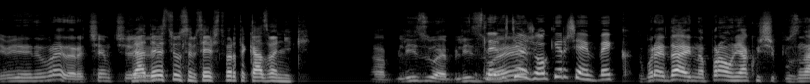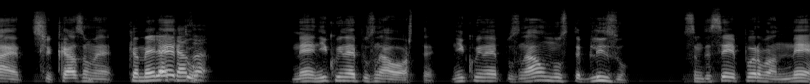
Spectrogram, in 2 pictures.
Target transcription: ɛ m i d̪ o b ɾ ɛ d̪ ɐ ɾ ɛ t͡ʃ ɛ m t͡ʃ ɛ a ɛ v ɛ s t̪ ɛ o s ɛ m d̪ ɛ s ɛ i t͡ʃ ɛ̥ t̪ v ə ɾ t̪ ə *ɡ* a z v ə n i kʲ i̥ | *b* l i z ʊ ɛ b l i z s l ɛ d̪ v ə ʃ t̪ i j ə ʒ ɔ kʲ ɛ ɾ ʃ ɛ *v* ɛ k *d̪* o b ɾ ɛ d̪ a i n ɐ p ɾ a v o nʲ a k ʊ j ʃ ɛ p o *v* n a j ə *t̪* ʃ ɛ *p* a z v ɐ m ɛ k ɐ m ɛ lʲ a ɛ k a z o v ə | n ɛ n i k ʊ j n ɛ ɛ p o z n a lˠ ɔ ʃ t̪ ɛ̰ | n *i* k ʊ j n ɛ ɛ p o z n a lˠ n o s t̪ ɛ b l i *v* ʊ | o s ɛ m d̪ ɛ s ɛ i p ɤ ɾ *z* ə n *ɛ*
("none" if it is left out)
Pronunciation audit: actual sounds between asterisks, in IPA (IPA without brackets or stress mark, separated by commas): k, b, v, d̪, z, t̪, k, i, z, v, ɛ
